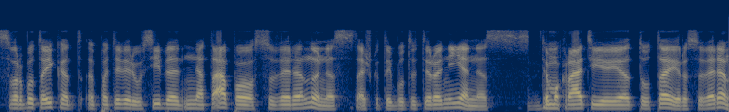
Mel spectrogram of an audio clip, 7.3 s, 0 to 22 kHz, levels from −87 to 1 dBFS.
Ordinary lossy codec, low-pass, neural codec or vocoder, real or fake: Opus, 64 kbps; 7.2 kHz; none; real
